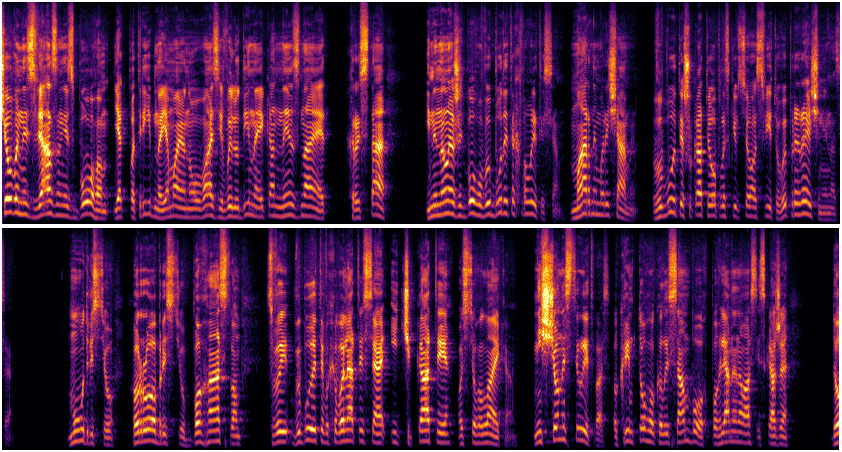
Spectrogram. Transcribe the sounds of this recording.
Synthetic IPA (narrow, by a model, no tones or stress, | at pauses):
ʃt͡ʃɔʋɪnɛzʲʋʲjazɐnʲizbɔɦɔmjɐk̚pɔt̪ɾʲibnɔjamɑjʊnɐʊʋɑzʲiʋɪlʲʊd̪ɪnɐjɐkanɛznɑje | xɾɪst̪ɑ | inɛnɐlˠɛʒɪt̚ʲbɔɦʊʋɪbud̪et̪ɛxʋɐlˠɪt̪ɪsʲɐ̰mɑrnɪmɪɾet͡ʃamɪ̰ | ʋɪbud̪et̪ɛʃʊkɑt̪ɪɔplˠɐskɪwt͡sʲɔɦɔsʲʋʲit̪ʊʋɪpɾɪɾɛt͡ʃenʲinɐ̰t̪sɛ̰ | mud̪ɾʲisʲtʲʊ | xɔɾɔbɾʲisʲtʲʊbɔɦɑt̪st̪ʋɔm | sʋɔiʋɪbud̪et̪ɛʋɪxʋɐlʲat̪ɪsʲɐit͡ʃekɑt̪ɪɔsʲt͡sʲɔɦɔlˠɑjkɐ̰ | nʲiʃt͡ʃɔnɛsʲt͡sʲilˠɪt̪ʲʋɑ̰sɔkɾʲimt̪ɔɦɔkɔlˠɪsɑmbɔxpɔɦlʲanɛnɐʋɑsiskɑʒɛ | d̪ɔ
